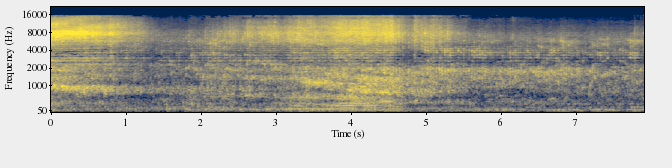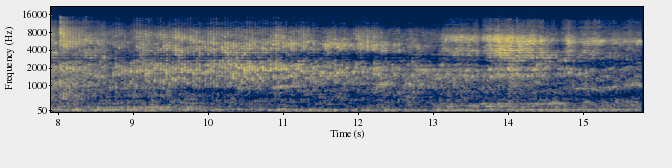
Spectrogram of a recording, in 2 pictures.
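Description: Racing go-kart engines buzzing as karts lap the circuit. About three seconds in, one kart's engine note rises and falls as it passes, and the karts then fade to a more distant, steadier drone.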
